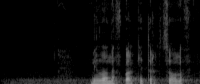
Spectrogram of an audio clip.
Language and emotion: Russian, neutral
